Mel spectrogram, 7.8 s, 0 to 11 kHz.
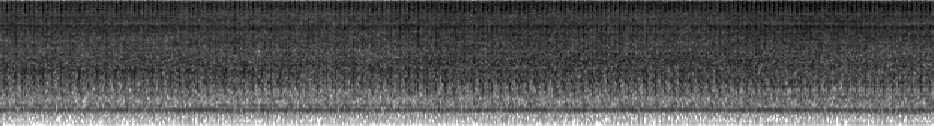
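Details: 2013 Kia Optima K5, 2.0L Nu CVVL engine: steady light tapping about two or three a second over a smooth idle, gone when the accelerator is pressed; engine tick of unknown origin.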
